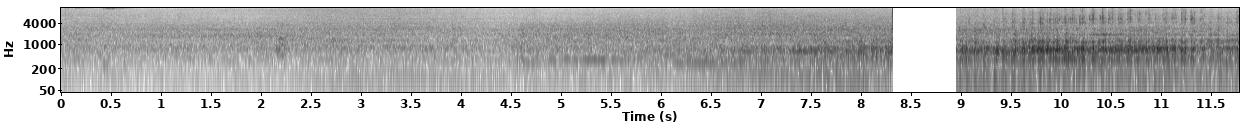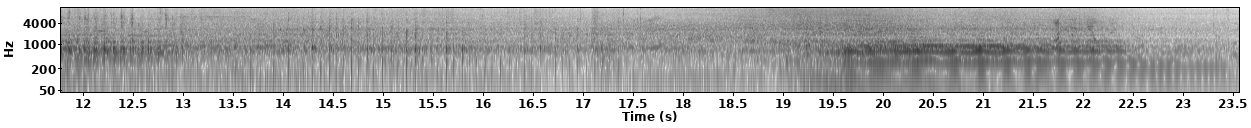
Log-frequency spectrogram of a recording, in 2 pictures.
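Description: Hill-climb race cars powering through a hairpin one after another, engines revving and rising in pitch as they accelerate past. The sound swells twice, loudest about ten seconds in and again near the end, and cuts out for a moment about eight seconds in.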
